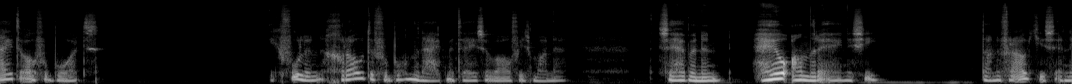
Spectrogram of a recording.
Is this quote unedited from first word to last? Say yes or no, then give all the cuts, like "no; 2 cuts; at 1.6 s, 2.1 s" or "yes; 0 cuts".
yes; 0 cuts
